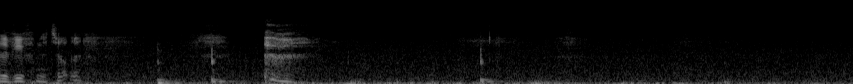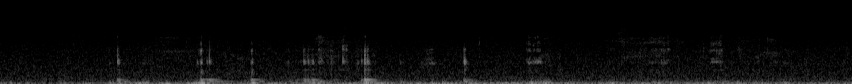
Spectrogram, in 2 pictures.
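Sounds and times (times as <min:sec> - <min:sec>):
soft knocks and clicks: 0:01.6 - 0:02.3, 0:10.5 - 0:14.0
wind on microphone: 0:08.6 - 0:17.0.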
